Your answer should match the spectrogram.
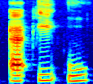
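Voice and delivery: আ, ই, উ said short and quick with no vowel stretch; quick drill without stretching. Shown as a demonstration. Teacher showing students quick unstretched reading of আ, ই, উ. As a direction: snap through আ, ই, উ without drawing out any vowel. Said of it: "এই যে আমি টান ছাড়া দ্রুত পড়ছি".

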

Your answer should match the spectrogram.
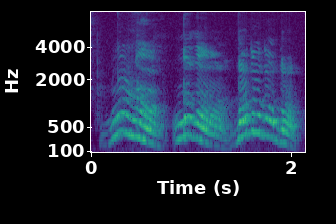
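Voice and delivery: high wailing laugh in falling waves. Real, not acted. Reacts to painful detangling.

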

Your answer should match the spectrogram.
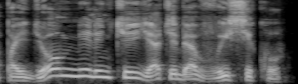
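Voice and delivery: high, swooping call; narrator's acted threatening mother; mother shouting. A narrator's reading. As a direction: lift sharply in pitch, then come down. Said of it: "кричала она".

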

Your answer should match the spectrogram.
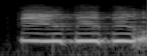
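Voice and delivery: high, loud blaster noises; laser pew sounds. Retold or imitated. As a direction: zap like a toy laser gun. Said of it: "or those sounds".

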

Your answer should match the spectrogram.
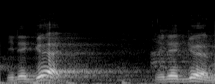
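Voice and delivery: ordinary talk, nothing marked

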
